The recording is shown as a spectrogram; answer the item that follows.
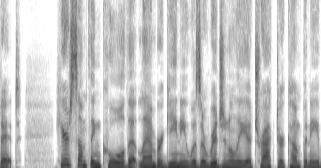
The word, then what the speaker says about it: Lamborghini: the correct pronunciation is Lamborghini the lambor part is straightforward just like it sounds lambor the Guin part is pronounced as G with a hard G like in the word go remember it's Italian so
